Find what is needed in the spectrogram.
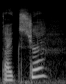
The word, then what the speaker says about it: Dykstra: D-Y-K-S-T-R-A? – Dykstra? – Dykstra.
